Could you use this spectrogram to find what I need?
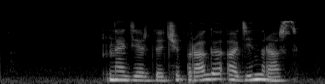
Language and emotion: Russian, neutral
